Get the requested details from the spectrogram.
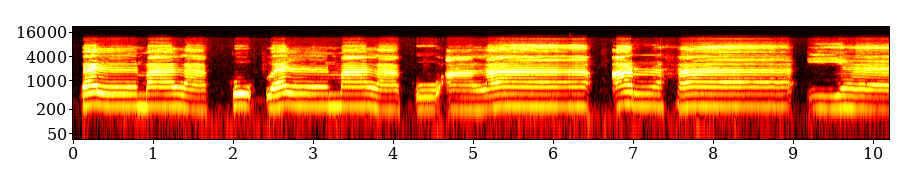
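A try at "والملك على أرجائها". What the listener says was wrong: Arja ada titiknya ini ya, titik ini. Titiknya nyambung sama ro. Seperti ini titik nih. Arja jim bukan arha.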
